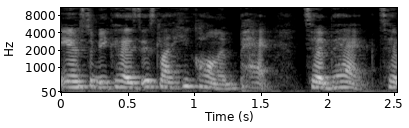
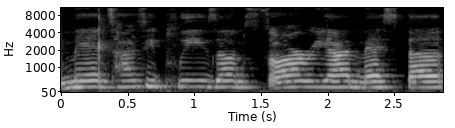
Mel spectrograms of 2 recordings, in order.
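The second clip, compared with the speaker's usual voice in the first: put-on crying, quieter and slower; 6 dB quieter than usual. Retelling his phone call to her, imitating him crying while pleading. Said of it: "he crying like".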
